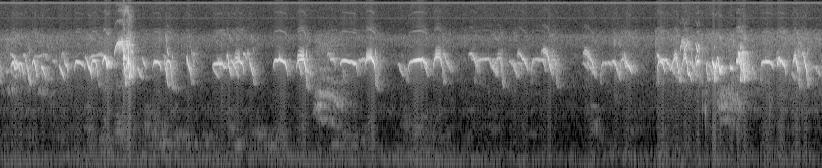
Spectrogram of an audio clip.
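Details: A brood of yellow baby chickens peeping busily, with many short, high, bending chirps crowding together. A brief lower sliding note cuts in near the third second over a soft background hum.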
